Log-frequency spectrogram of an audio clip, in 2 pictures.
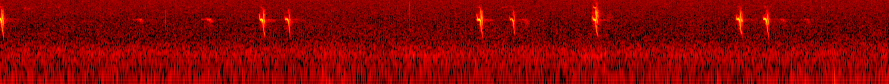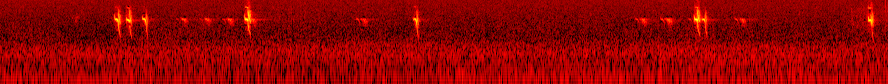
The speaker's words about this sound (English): There they go. Well, there are three, yeah, just two birds. Yep.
